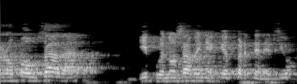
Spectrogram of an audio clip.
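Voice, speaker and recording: Audible room echo around a man's high-pitched, monotone, flat delivery. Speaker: pastor. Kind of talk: sermon. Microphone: echo in closed room.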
